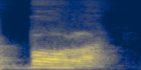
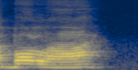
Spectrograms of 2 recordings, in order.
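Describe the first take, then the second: First: Said in the usual way. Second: Bolar said as bo-LA, stressed on the final syllable; a learner's misplaced bo-LA stress in bolar; stress on last syllable. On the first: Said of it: "Onde é que tá a sílaba tônica em bola?". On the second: Shown as a demonstration. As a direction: misread bola as bolar, hitting the LA. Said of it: "Ele pode falar bolar".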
